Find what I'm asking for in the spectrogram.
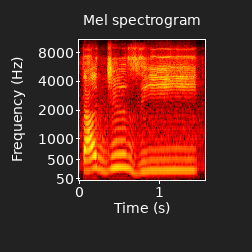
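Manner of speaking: تجزی with the جیم bounced and the ی stretched slowly; echoing qalqala. Shown as a demonstration. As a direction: bounce the جیم and hold the final vowel. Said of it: "تو ہم کیا پڑھیں گے؟".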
